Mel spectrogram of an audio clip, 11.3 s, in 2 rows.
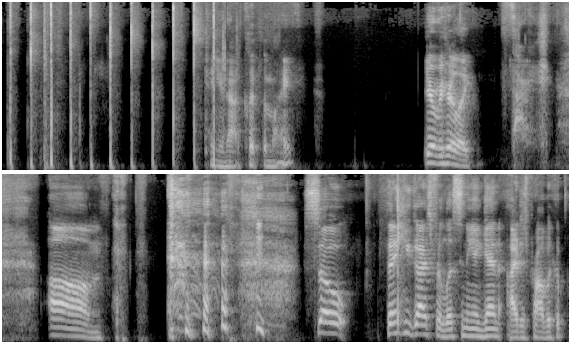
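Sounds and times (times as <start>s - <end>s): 
hand clapping: 0.0s - 2.5s
speech: 2.1s - 3.0s, 4.2s - 5.2s, 6.2s - 6.9s, 7.5s - 11.3s
laughter: 6.8s - 8.5s.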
